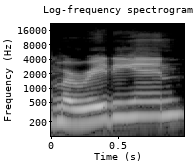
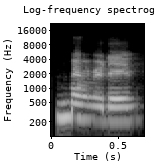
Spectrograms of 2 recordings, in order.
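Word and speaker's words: Meriden: Is it Meridian? Is that how you pronounce that? Meridan. Meridan. Okay.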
